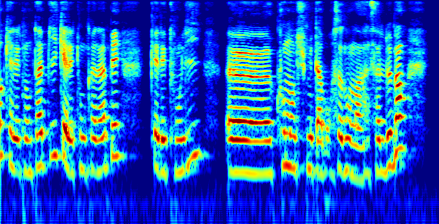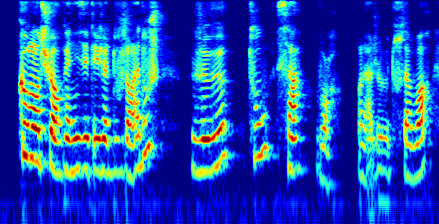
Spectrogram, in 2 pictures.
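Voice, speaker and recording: A woman's voice: mid-range voice, a little mellow. Chatty young woman confiding. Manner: chatty, confiding, repeats herself. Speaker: podcast host. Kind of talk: casual solo chat.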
